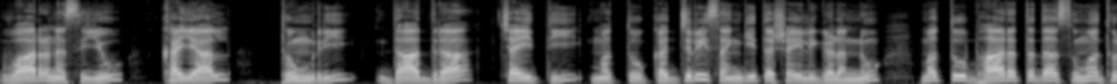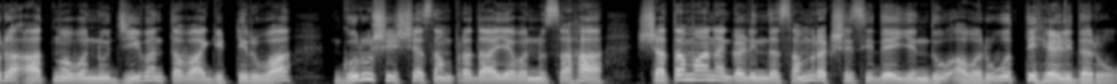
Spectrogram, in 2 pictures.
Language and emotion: Kannada, neutral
